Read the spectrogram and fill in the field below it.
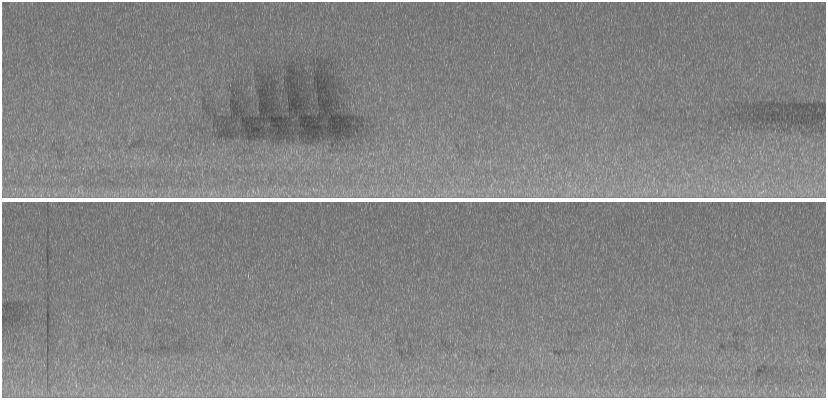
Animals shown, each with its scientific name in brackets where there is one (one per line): Pine Warbler (Setophaga pinus)
Red-eyed Vireo (Vireo olivaceus)
Ovenbird (Seiurus aurocapilla)
American Crow (Corvus brachyrhynchos)
Scarlet Tanager (Piranga olivacea)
